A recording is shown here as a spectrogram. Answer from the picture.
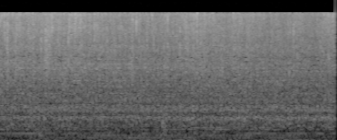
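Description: Cubed potatoes frying in a pan of hot oil, a steady sizzle.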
